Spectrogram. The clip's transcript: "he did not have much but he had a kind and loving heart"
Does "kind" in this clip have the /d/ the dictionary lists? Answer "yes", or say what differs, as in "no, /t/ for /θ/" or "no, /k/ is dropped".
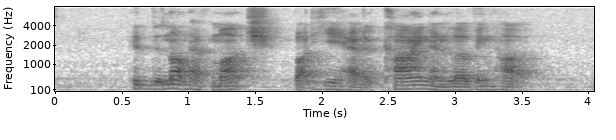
yes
